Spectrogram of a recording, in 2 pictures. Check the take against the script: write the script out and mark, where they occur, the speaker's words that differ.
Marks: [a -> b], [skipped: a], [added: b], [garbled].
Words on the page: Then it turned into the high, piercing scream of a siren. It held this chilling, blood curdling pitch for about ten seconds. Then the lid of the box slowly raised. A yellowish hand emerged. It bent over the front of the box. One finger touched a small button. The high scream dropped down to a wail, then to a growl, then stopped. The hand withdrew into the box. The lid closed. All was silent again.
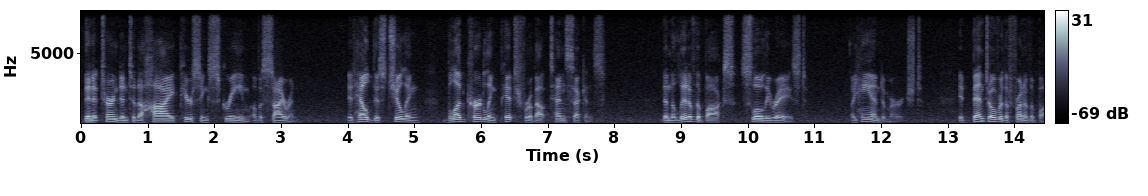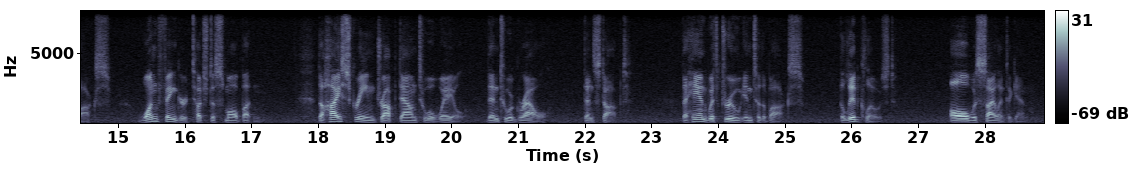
Then it turned into the high, piercing scream of a siren. It held this chilling, blood curdling pitch for about ten seconds. Then the lid of the box slowly raised. A [skipped: yellowish] hand emerged. It bent over the front of the box. One finger touched a small button. The high scream dropped down to a wail, then to a growl, then stopped. The hand withdrew into the box. The lid closed. All was silent again.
